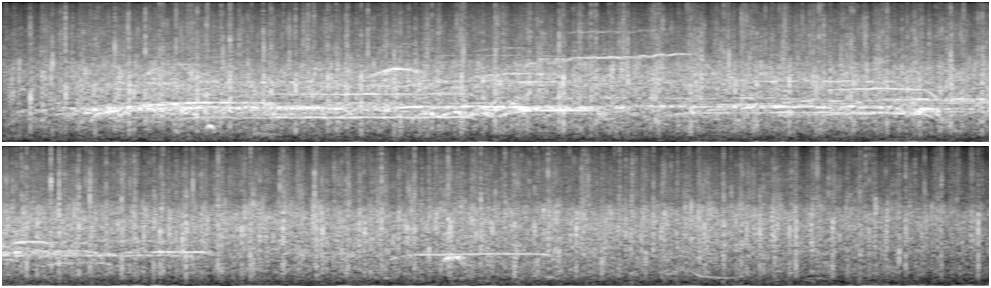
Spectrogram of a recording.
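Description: An audience at the first La Poudre Live applauds loudly and steadily to welcome the guest on stage, a dense wash of clapping that holds strong throughout, with a few whoops and cheers rising over it before it eases slightly toward the end.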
